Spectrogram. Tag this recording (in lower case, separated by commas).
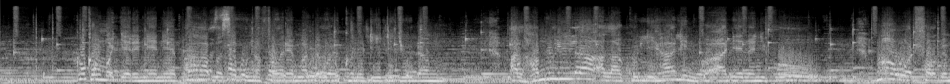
music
